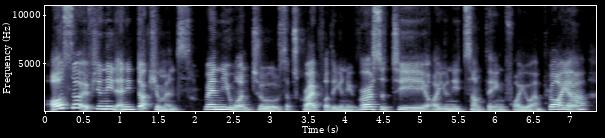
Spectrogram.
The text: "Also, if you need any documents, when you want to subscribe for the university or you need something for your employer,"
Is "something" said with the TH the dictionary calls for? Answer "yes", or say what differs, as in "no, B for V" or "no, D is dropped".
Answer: yes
